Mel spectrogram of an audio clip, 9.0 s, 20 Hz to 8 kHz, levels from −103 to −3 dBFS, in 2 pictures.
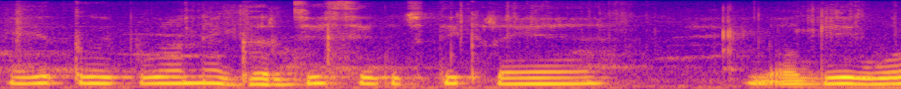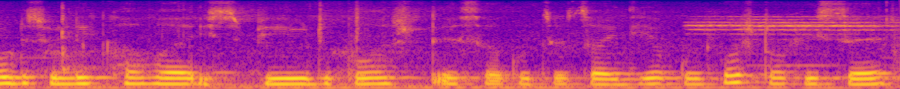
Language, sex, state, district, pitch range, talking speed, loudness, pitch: Rajasthani, female, Rajasthan, Churu, 185-210 Hz, 160 wpm, -17 LUFS, 195 Hz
